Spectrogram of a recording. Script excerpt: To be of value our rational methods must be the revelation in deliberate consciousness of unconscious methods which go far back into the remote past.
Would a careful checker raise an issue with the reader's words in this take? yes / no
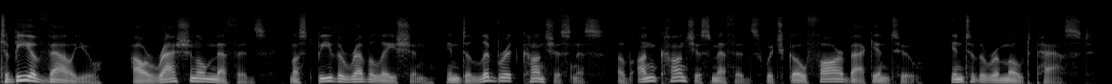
yes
